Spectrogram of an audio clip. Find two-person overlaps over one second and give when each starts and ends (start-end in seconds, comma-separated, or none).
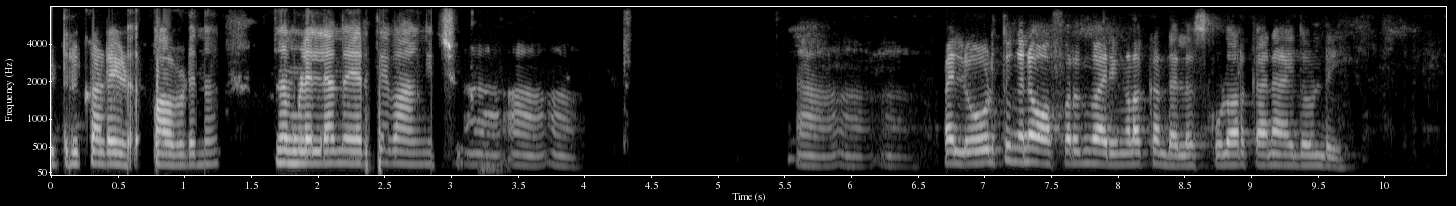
none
